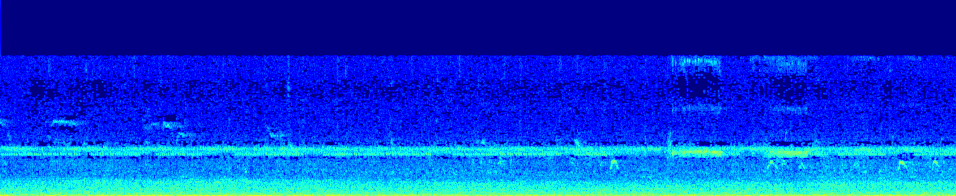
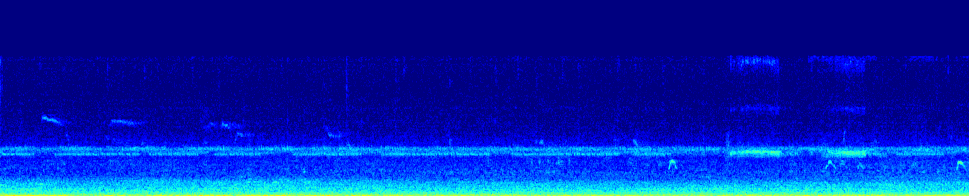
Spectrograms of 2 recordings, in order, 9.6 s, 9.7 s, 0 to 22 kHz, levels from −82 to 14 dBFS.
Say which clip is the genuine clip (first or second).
first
